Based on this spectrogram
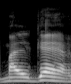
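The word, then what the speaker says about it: malghèr: c'è pochissimo da dire quindi malgher vedete un bell'accento tonico e fonico aperto sulla e finale plurale malgari e il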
